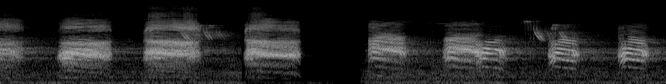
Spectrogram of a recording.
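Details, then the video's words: Hooded crows in a flock in a meadow, one foraging on an acorn, give harsh, rasping caws, about eight in a loose series, each roughly half a second long, with a brief silence midway. "Gråkrage - Hooded Crow/Grey Crow"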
